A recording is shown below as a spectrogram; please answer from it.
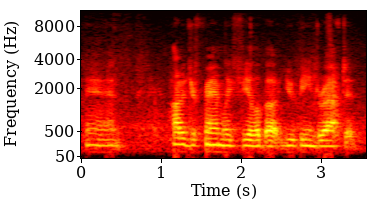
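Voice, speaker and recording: A man asking measured questions as an oral-history interviewer. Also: fairly low pitch, flat delivery, slight background noise, low-quality recording.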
